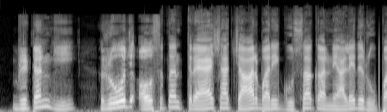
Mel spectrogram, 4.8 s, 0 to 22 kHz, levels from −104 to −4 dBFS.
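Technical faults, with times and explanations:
0.0–2.0 s, adaptive stream starting at a low bitrate: the player opened on a cheap rendition of the stream so playback could begin at once, then switched to a better one after gauging the connection. Until the switch the speech has no content above 12.3 kHz, the treble sounds synthetic, and coding artefacts are heavier, which fits a parametric low-rate codec at around 16 kbit/s. Quality jumps abruptly, without a gap, just before "त्रै शा चार बारी".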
